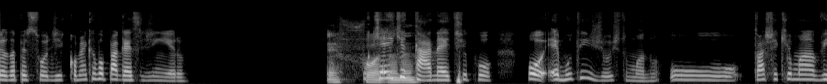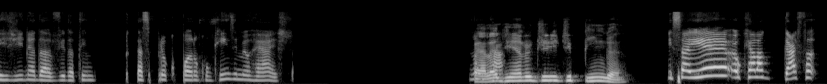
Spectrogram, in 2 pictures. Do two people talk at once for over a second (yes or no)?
no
